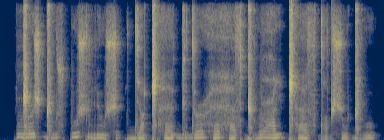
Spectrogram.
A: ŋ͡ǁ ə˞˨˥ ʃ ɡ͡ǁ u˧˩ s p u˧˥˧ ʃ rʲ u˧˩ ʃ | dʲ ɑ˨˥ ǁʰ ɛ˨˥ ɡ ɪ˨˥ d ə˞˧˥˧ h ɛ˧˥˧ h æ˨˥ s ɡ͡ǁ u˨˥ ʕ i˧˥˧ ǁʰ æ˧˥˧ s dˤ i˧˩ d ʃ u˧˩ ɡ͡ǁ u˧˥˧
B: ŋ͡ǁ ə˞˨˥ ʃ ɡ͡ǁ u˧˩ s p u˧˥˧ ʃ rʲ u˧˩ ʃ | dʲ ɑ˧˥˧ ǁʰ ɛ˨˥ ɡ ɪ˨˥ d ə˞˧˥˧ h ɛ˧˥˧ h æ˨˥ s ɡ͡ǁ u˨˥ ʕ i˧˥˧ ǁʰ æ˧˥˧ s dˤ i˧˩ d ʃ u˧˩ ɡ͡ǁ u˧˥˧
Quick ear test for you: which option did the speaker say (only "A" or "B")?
A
